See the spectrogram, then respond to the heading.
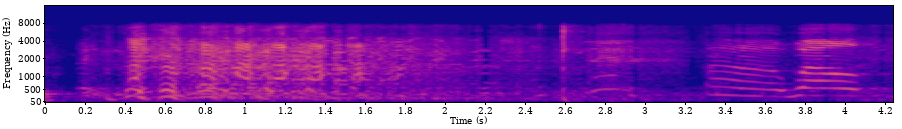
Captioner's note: all laughing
